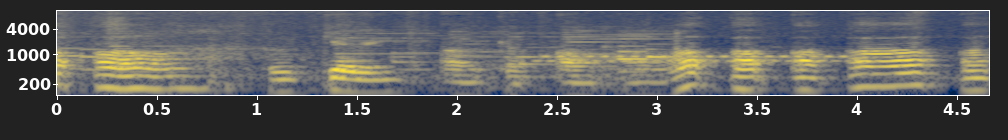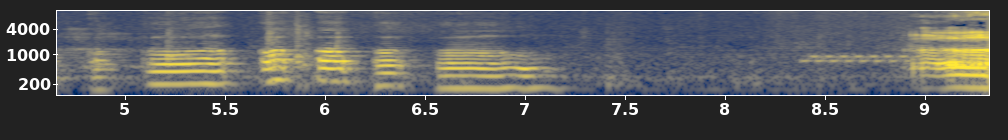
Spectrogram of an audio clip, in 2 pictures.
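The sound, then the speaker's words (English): A landline house phone rings with electronic, tone-like trills under steady conversation, then briefly sounds again more clearly as the talking pauses near the end. “God damn it, house phone.”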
